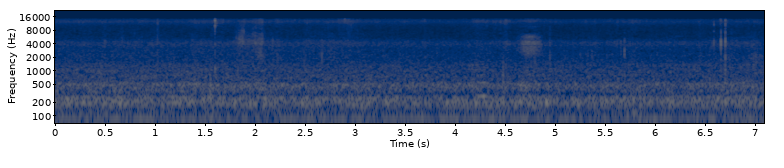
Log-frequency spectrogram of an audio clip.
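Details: Buzz of a honey bee swarm during capture with a pole bucket in spring 2015, a thick even hum with strong low harmonics and occasional brief hissing brushes and taps.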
